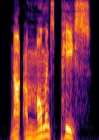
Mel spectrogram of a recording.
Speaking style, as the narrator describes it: Cryptid growled

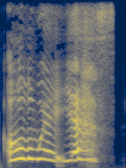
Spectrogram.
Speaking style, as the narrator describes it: She sobbed

